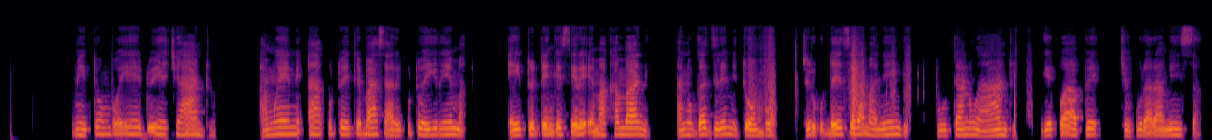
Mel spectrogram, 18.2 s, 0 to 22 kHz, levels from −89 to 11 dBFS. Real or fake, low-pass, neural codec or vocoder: real; 9.9 kHz; none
